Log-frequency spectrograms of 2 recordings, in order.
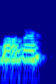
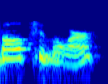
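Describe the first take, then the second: First: The name is clipped into a short local form. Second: Every syllable of the name is clearly pronounced. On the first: "if you're from actual Baltimore" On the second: "I'm enunciating our city's name"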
